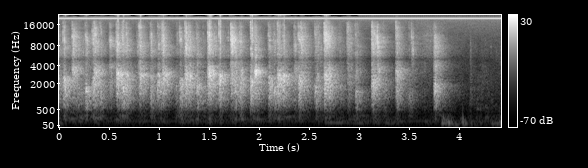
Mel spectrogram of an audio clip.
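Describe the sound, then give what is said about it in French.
Applause after a spoken segment on a show: many crisp claps in a fairly even, almost rhythmic pulse. The claps stay moderately loud, then thin out and stop near the end. “Je vous prie d'applaudir Philo pour sa chronique.”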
